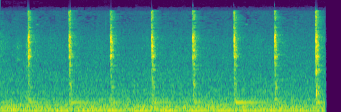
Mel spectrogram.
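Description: Clock-ticking sound effect marking a quiz countdown timer: evenly spaced sharp ticks, about two a second, over a faint low hum. It cuts off suddenly near the end.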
